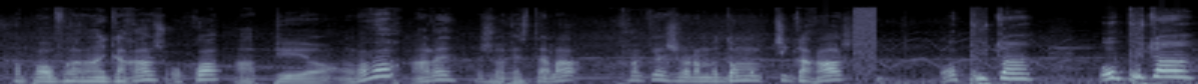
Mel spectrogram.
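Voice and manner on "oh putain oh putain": startled curse. Real, not acted. Startled by police.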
